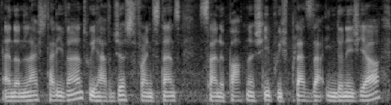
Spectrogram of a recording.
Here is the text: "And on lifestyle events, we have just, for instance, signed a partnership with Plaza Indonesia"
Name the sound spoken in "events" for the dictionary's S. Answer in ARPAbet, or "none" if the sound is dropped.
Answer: none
